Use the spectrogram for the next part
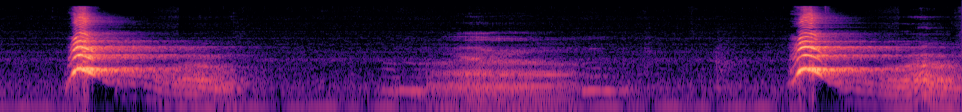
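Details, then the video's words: Whippet whining and complaining: two sharp, high yelping whines about five seconds apart, each starting bright and sliding quickly downward into a fading moan, with a softer, breathy grumble between them. "Whippet Whining, Complaining, Barking and Talking"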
